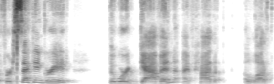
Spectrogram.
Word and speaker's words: Gavin: In fact, that's really the rule when we have an open syllable, that vowel sound should be a long sound and not a short sound.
